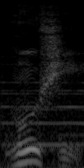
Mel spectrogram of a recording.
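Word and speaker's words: Mushi: Doc right now Mr Lee and Mr Lee mushy is it it's pronounced mushy I love the idea that Ira decided to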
